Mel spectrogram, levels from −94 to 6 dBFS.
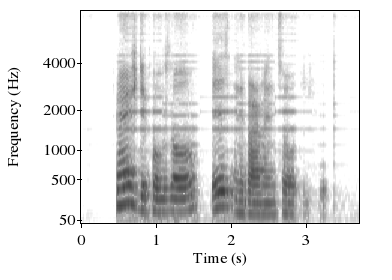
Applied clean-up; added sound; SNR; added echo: neural mask model RNNoise.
